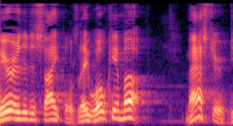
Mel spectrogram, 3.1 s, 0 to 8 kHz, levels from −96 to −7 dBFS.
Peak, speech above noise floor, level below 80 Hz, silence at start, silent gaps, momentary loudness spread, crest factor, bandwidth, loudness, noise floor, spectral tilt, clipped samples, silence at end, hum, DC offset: -2 dBFS; 32 dB; -52 dBFS; 0 s; none; 7 LU; 16 dB; 7.6 kHz; -18 LUFS; -50 dBFS; -6 dB/octave; under 0.1%; 0 s; none; under 0.1%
